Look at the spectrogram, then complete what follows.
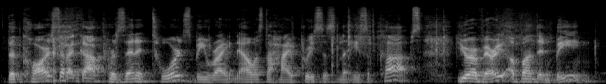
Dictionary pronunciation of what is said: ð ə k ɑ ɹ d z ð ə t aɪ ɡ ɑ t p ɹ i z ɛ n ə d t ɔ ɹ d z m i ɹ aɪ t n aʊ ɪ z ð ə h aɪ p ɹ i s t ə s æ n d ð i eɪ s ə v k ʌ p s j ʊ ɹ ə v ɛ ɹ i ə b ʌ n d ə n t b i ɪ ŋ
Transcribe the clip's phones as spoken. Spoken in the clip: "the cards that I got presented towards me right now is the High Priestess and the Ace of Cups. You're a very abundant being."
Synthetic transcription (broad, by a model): ð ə k ɑ ɹ z ð ə t aɪ ɡ ɑ t p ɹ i z ɛ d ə d t ɔ ɹ d z m i ɹ aɪ t n aʊ ɪ z ð ə h aɪ p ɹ i s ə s n ð i eɪ s ə v k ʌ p s j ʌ ɹ ə v ɛ ɹ i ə b ʌ n d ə n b i ɪ ŋ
